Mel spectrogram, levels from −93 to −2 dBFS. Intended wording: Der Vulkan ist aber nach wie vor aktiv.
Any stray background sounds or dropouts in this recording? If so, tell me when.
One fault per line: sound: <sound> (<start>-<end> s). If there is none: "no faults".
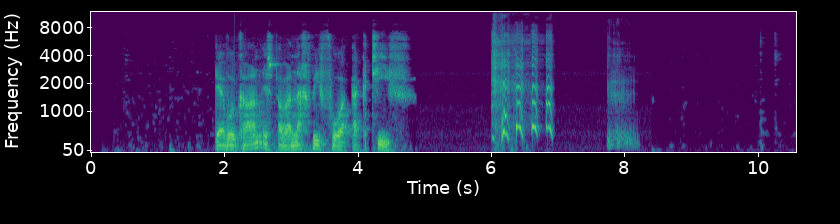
sound: laugh (6.0-7.0 s)
sound: throat clearing (7.7-8.3 s)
